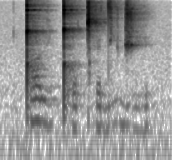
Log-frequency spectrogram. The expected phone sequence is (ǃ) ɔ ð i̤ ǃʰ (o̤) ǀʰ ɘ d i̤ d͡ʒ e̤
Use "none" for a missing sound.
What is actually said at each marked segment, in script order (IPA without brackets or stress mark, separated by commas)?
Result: ǃ, o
